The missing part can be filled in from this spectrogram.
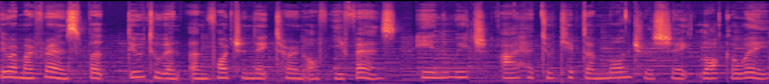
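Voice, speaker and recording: A woman with a non-native accent speaks at a fairly slow pace and medium pitch, her loudness very even and her intonation flat and monotone, with hardly any pauses and music playing in the background. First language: not English. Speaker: gaming video creator. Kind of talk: first-person character backstory narration.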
